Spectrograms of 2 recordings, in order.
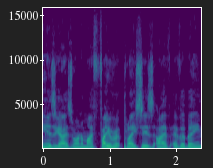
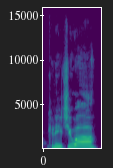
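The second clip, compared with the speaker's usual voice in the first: higher, louder "Konnichiwa"; cheery Japanese greeting; 5 semitones higher, 6 dB louder than usual. Acted. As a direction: greet them again with gusto.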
